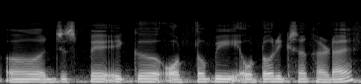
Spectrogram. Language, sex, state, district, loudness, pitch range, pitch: Hindi, male, Chandigarh, Chandigarh, -16 LUFS, 120-130 Hz, 125 Hz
